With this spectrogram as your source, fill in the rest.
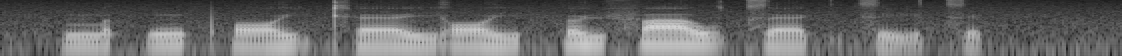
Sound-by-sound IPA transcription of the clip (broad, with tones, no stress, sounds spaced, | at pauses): m ɐ˧ t̚ ɵ˥ n pʰ ɔː˨˧ j kʰ ɛː˨˧ j ɔː˧ j h ɵ˥ ɥ f aː˥ w t͡s ɛː˨˥ k̚ t͡s iː˨˩ t͡s ɪ˨ k̚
